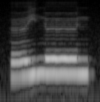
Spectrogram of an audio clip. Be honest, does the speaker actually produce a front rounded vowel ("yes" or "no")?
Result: yes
